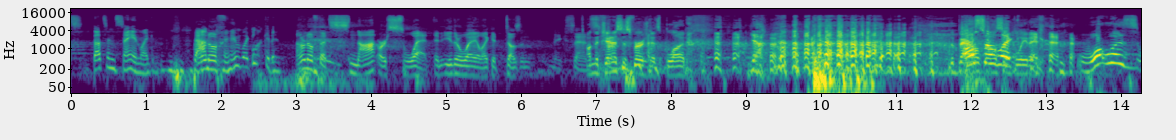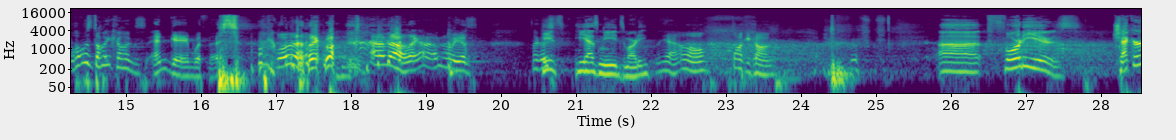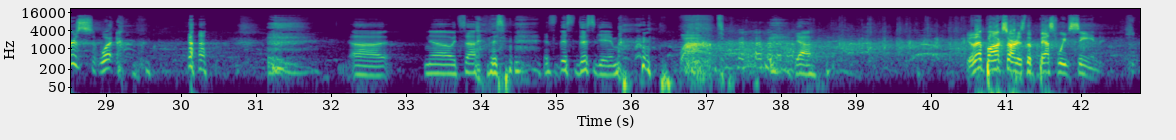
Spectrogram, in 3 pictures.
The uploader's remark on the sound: IGN's PAX East 2016 Panel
